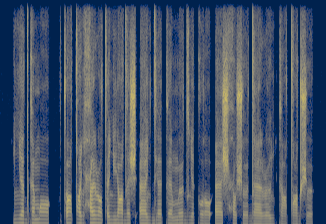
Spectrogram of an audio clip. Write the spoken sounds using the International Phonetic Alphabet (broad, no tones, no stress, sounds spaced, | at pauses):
ʎ ɛ d ɡ æ m ɔ | tʼ ʊ tˤ ɑ ʎ ħ ɛ ɭ ɔ tʼ ɛ ʎ j ɑ d ɛ ʃ ʔ æ ʎ d j ɛ k ɛ m ø d ʎ ɛ k o ɾ ɔ ʔ æ ʃ ħ o ʃ ɾ ø d æ ɭ ø ʎ k æ tˤ o d ʃ ø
